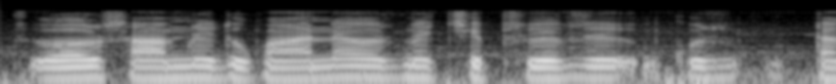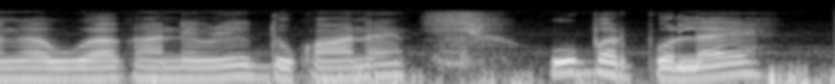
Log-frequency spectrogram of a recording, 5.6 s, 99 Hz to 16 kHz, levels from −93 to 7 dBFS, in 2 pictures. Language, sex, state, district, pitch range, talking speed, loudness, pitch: Hindi, male, Uttar Pradesh, Budaun, 135-145 Hz, 205 wpm, -16 LUFS, 140 Hz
